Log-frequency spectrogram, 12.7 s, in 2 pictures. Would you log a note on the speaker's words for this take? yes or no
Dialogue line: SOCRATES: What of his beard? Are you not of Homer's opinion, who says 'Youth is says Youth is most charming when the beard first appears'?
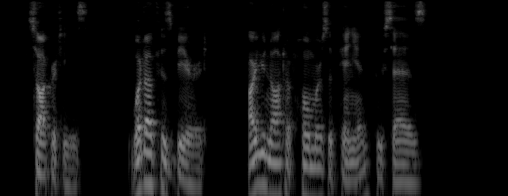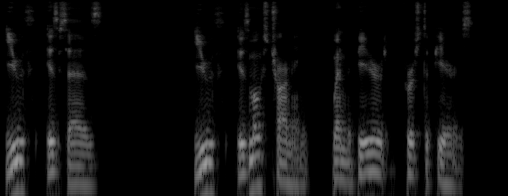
no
